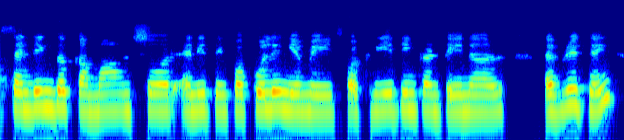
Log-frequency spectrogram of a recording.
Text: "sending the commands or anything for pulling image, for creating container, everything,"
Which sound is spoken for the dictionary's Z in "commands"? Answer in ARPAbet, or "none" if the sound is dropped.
S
